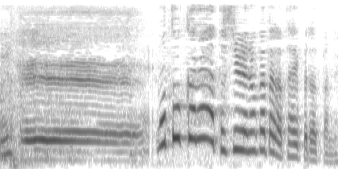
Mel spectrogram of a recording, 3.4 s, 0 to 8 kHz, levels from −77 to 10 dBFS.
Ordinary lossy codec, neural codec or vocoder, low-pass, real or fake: MP3, 32 kbps; none; 7.2 kHz; real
